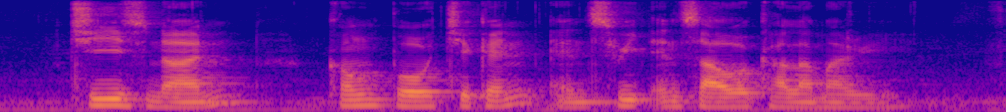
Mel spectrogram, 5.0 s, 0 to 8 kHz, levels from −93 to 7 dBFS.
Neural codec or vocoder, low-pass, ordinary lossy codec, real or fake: none; none; none; real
